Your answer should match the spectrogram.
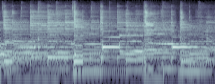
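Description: Live country-rock band playing a short instrumental gap between sung lines: strummed and picked acoustic guitar chords over bass notes.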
